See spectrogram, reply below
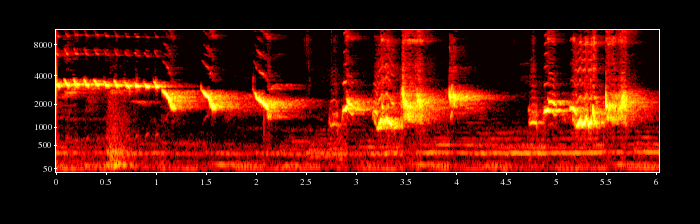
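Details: Shama answering a lure recording with a series of loud, downward-slurred whistles, each repeated about every half second, followed by twisting warbled phrases over a low hum.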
